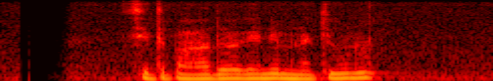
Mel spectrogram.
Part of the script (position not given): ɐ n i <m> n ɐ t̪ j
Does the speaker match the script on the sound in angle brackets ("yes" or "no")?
yes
